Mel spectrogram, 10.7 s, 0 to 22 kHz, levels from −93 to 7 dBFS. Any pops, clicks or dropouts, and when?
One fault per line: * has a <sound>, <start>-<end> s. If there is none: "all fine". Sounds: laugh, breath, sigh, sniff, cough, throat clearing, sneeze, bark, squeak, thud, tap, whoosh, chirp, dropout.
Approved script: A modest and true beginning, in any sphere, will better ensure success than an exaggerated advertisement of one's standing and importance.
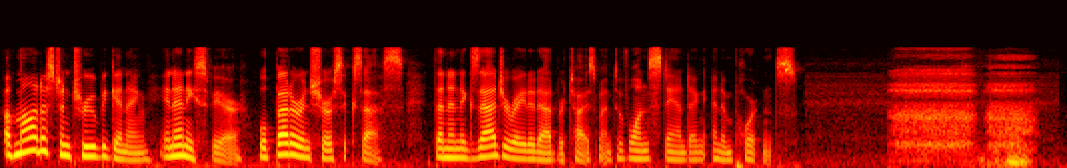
* has a breath, 8.8-10.4 s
